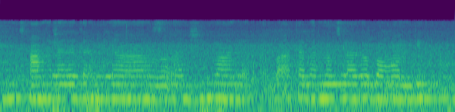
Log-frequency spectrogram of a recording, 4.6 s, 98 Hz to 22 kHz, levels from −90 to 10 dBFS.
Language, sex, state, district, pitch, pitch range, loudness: Telugu, female, Andhra Pradesh, Krishna, 190 Hz, 185-190 Hz, -14 LUFS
